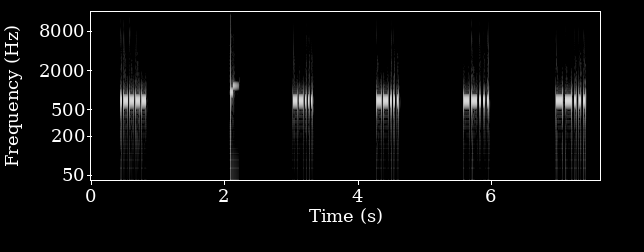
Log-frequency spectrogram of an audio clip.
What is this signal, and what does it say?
Morse code, heard as a keyed tone, about 45 wpm, spaced as for 9 wpm, 700 Hz. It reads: 1 7777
